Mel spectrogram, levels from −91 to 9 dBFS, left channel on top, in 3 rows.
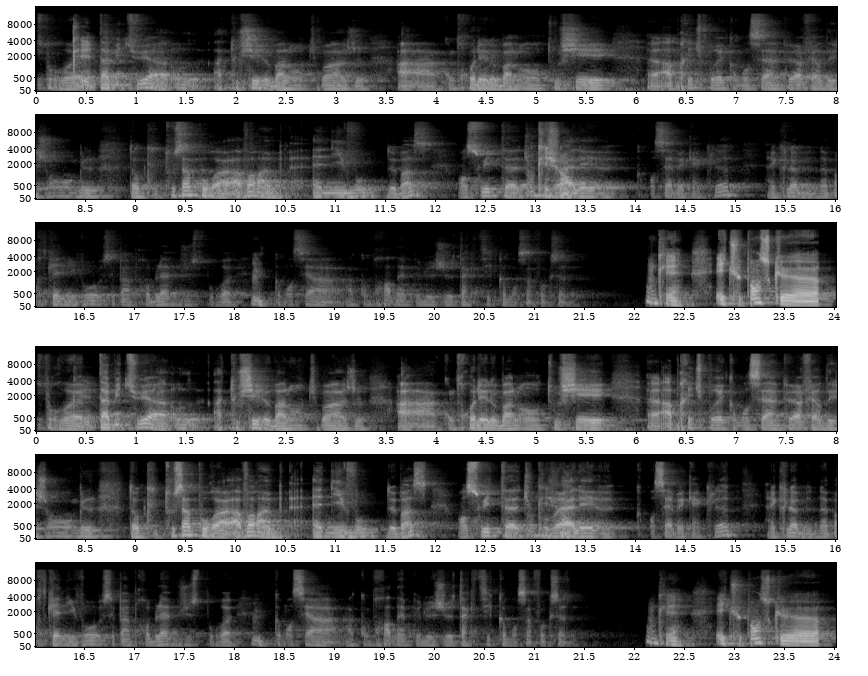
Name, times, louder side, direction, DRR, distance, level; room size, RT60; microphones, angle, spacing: voice 1, 0.0-13.8 14.1-15.0 15.3-18.0 18.4-21.3, right 4 dB, 50° right, 1.0 m, -31 dB
voice 2, 12.9-13.4 18.2-18.3 22.1-23.8, left 5 dB, 60° left, 0.5 m, -23 dB
19.0 x 7.4 x 9.7 m
head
